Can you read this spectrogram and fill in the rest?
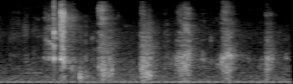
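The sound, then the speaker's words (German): Crunching of crispy sturgeon skin chips, a series of about six sharp, bright crackly bites spaced roughly half a second apart, with no talking over them. “Das sind Störchips. Genau. Aus der Haut ist, des Störs, gell?”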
